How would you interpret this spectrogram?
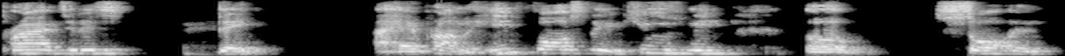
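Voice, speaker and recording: A man in his fifties at a parole hearing, speaking haltingly with many fillers and repeats. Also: a little high, slightly rough. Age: 50s. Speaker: parole applicant. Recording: muffled distant remote-call audio.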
